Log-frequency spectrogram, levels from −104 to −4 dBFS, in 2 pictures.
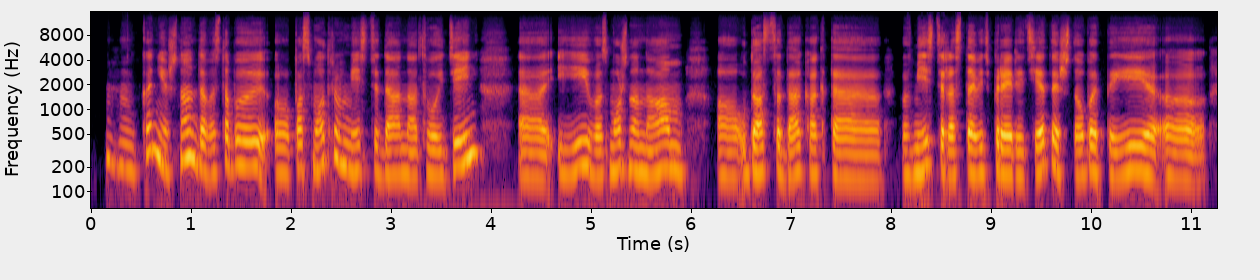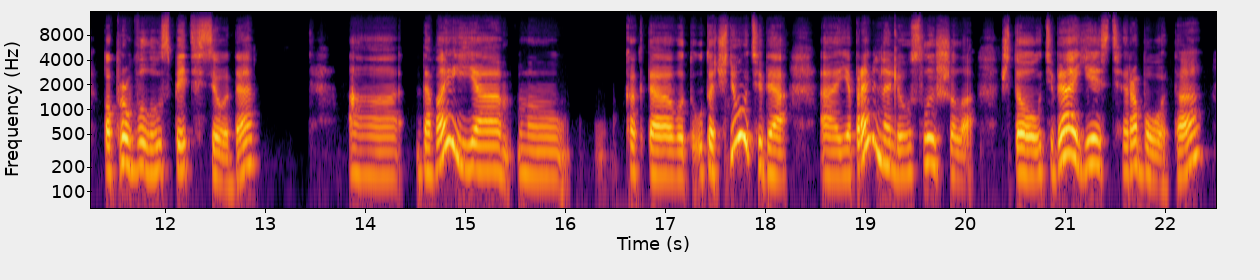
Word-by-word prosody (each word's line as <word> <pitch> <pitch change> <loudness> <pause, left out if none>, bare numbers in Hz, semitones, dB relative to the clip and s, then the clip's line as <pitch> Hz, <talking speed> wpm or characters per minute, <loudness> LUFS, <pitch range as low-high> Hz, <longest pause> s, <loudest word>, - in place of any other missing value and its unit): Мгм. 200 -7 -12
Конечно, 265 - -1
давай 180 -6 -1
с 170 - -12
тобой, 205 -2 -1
э, 170 -1 -4
посмотрим 195 +7 -3
вместе, 180 -1 -7
да, 160 0 -2
на 155 -2 -5
твой 160 +1 -4
день, 225 - 0 0.4
э, 150 -2 -3
и, 175 +5 -5
возможно, 180 +3 -4
нам, 175 +2 -3 0.3
а, 155 -1 -5
удастся, 175 +1 0
да, 170 +1 -2
как-то 145 -4 -3 0.2
вместе 175 +5 -2
расставить 165 +1 0
приоритеты, 160 +4 +2
чтобы 165 +1 -1
ты, 170 +2 -2
э, 150 -2 -2 0.2
попробовала 195 -1 +3
успеть 190 0 -1
всё, 150 -8 -1
да. 210 - 0 0.9
А, 155 -2 -6 0.2
давай 175 - +4
я, 180 -4 +2
м, 155 -3 -6 0.3
э, - - -24 0.2
как-то, 155 -2 +3
вот, 155 -1 -2
уточню 180 - +3
у 455 - +8
тебя. 170 - +1 0.3
Э, 160 -1 -1
я 160 +2 0
правильно 265 - +4
ли 170 -4 -1
услышала, 170 -1 -1 0.3
что 165 -2 +5
у 155 - -1
тебя 190 +12 +6
есть 215 -5 +3
работа, 170 - +1
170 Hz, 135 wpm, -24 LUFS, 155-195 Hz, 0.9 s, у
